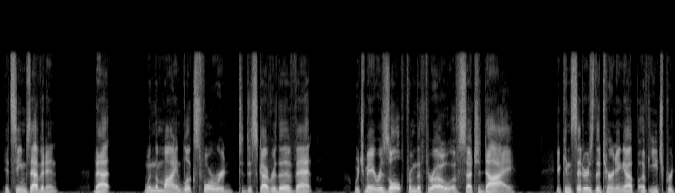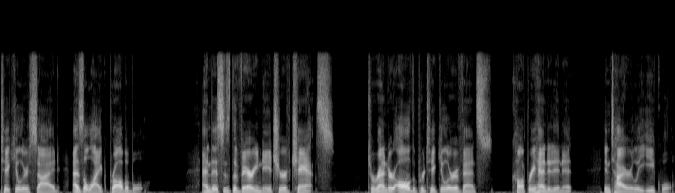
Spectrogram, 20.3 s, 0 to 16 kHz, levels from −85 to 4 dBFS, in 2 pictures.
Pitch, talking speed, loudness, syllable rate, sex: 130 Hz, 160 wpm, -20 LUFS, 5.5 syllables/s, male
